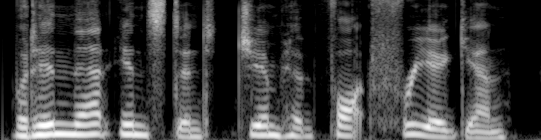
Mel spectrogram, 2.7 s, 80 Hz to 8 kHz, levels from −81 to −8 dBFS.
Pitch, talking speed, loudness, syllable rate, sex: 180 Hz, 200 wpm, -18 LUFS, 4.6 syllables/s, female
